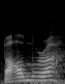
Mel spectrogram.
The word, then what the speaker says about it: Balmora: So now we are in Balmora, I think. Or Balmora as it's pronounced.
